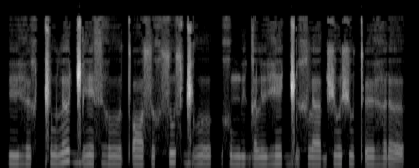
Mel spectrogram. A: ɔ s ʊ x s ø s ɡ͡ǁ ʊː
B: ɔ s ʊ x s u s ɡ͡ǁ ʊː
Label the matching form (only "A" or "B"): B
